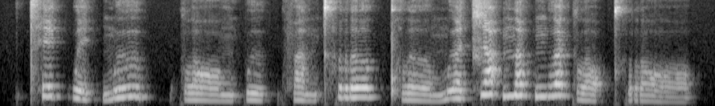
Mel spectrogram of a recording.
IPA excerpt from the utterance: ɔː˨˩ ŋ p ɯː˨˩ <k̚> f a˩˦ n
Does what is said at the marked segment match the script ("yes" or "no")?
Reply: yes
